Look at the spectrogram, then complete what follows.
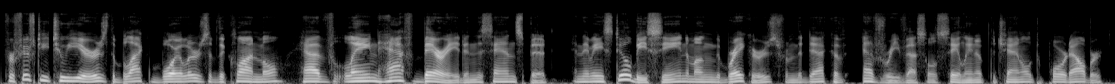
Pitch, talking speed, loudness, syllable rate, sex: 120 Hz, 210 wpm, -18 LUFS, 4.9 syllables/s, male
